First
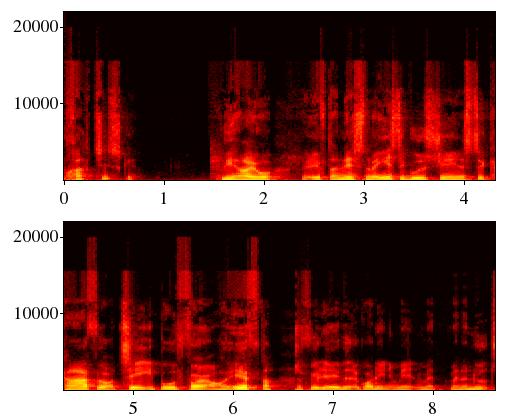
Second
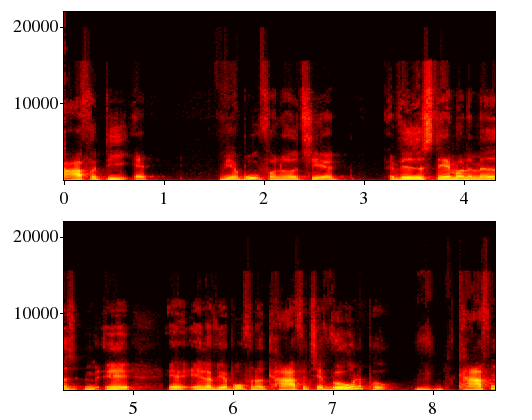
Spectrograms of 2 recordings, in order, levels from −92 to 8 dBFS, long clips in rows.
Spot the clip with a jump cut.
first; 2 cuts; at 1.5 s, 6.6 s

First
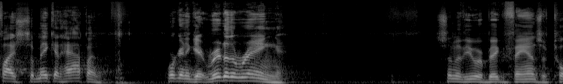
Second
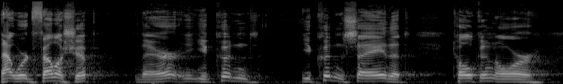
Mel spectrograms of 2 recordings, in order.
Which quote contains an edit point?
first; 2 cuts; at 1.6 s, 4.2 s

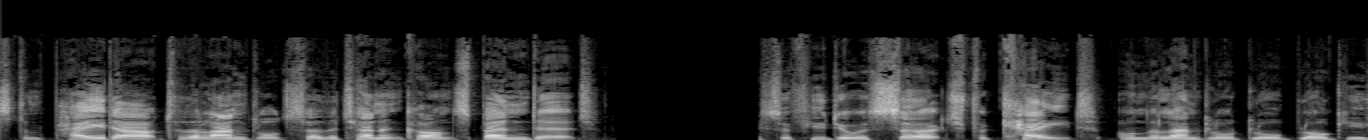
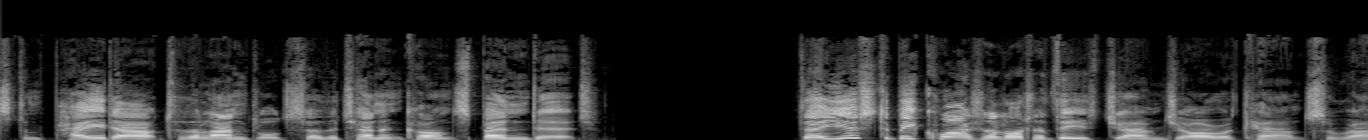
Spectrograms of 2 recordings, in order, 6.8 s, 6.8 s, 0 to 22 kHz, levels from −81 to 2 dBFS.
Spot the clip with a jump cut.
first; 1 cut; at 3.8 s

